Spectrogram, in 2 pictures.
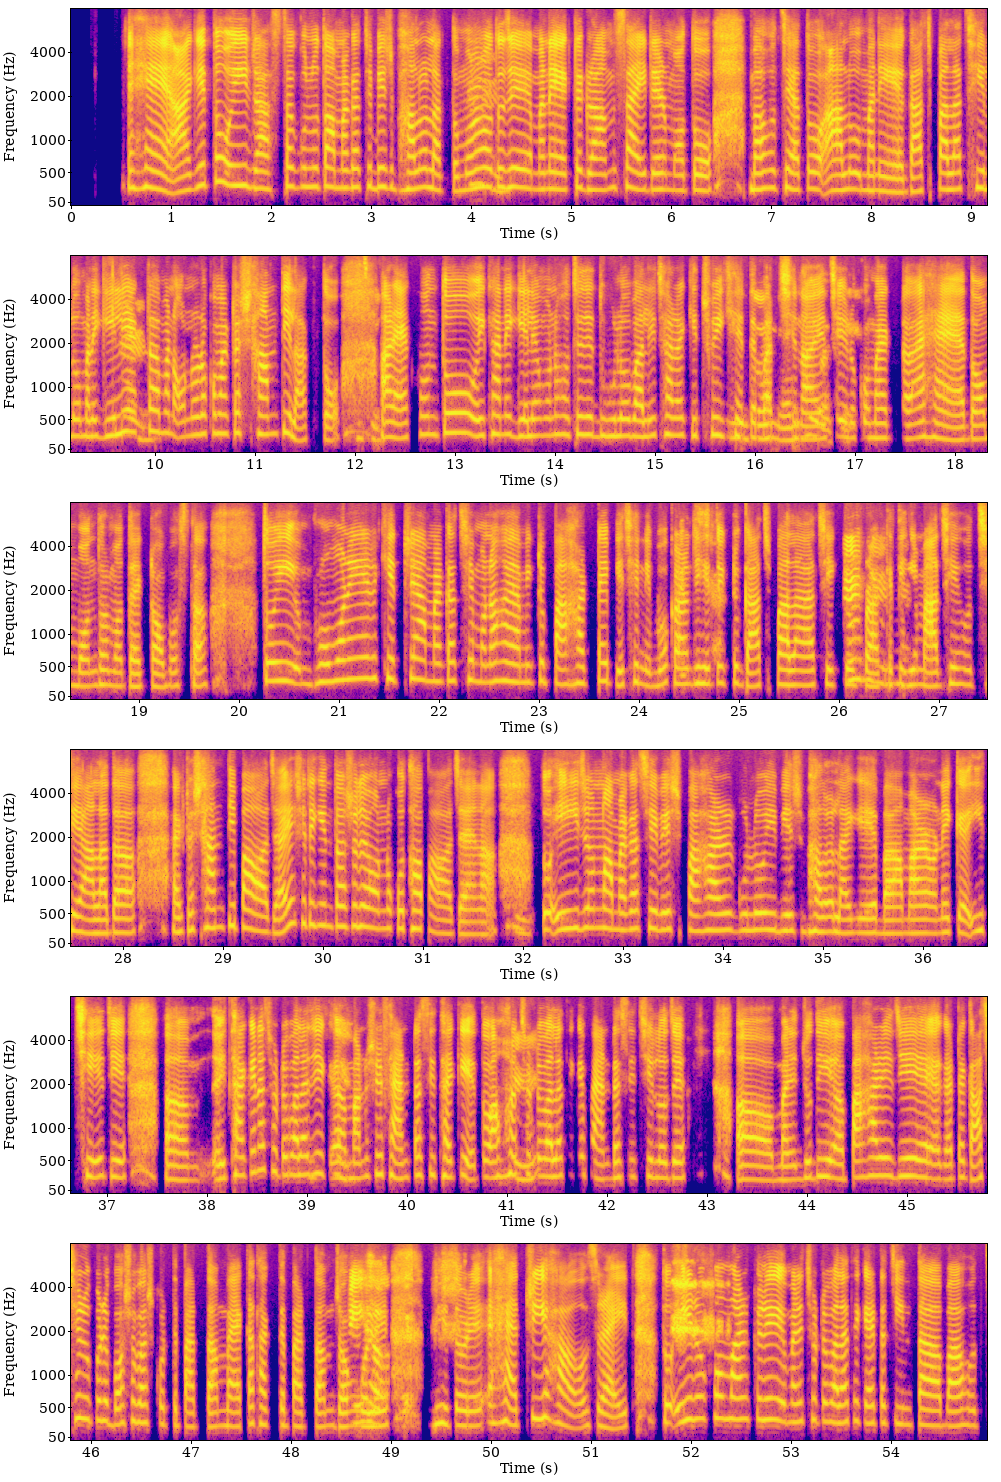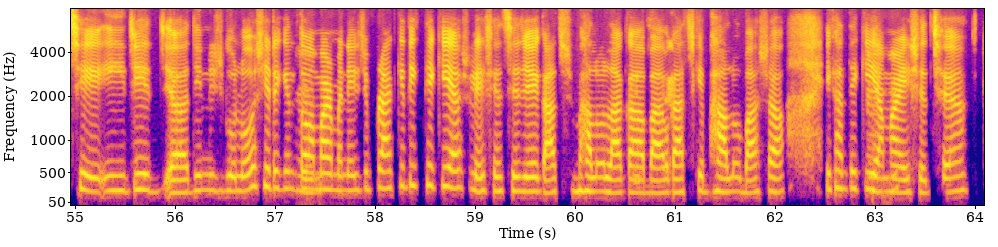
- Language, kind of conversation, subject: Bengali, unstructured, ভ্রমণে গেলে আপনার সবচেয়ে ভালো স্মৃতি কীভাবে তৈরি হয়?
- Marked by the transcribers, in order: static; laughing while speaking: "তো আমার"; in English: "tree house right"; in English: "tree house right"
